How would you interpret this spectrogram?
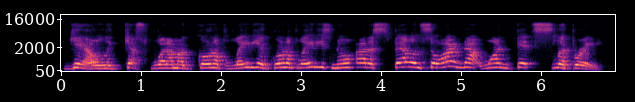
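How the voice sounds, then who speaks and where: Older woman playing a bossy little storybook girl, raised pitch, emphatic, indignant, childish phrasing, echoey room. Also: moderate pace, close to an everyday voice. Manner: emphatic, childish grammar, insistent. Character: bossy, indignant kindergarten girl insisting she's grown-up.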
